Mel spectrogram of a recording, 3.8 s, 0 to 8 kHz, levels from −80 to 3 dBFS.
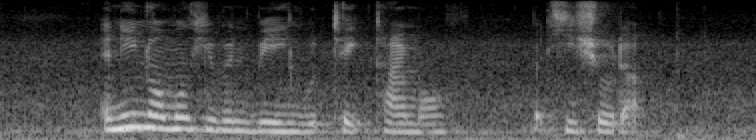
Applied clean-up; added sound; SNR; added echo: none; none; none; none.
